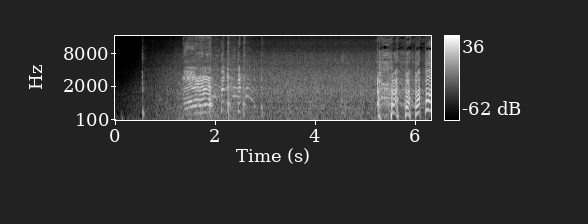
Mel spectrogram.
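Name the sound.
wind blowing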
